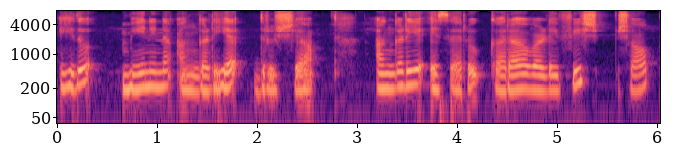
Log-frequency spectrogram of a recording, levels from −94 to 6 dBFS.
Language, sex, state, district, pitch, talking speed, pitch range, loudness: Kannada, female, Karnataka, Bangalore, 200 Hz, 100 wpm, 185-220 Hz, -16 LUFS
